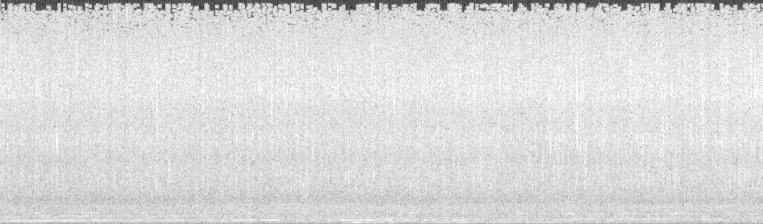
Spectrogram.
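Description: Steady rain falling and pattering on surfaces, an even hiss, with soft held music notes underneath that shift a few times.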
